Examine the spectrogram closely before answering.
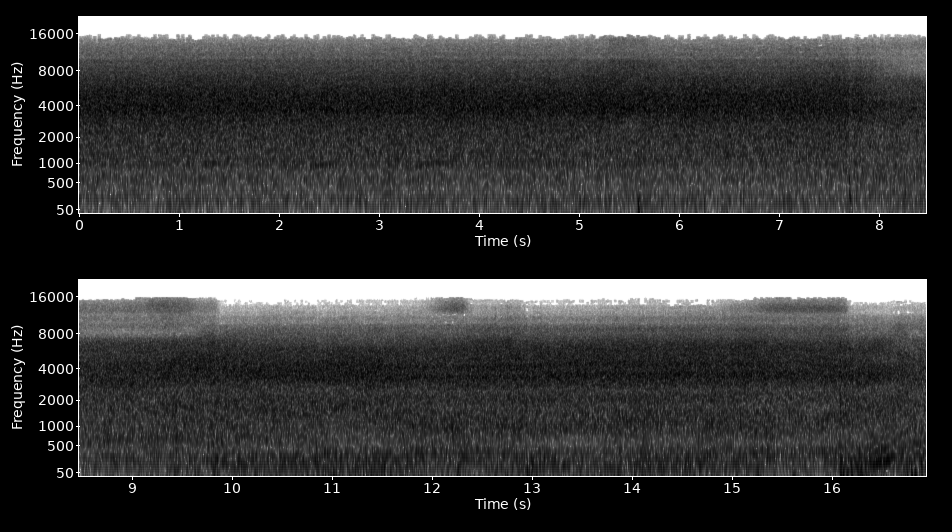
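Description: Waterfall rushing steadily: a continuous, even hiss of falling water.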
